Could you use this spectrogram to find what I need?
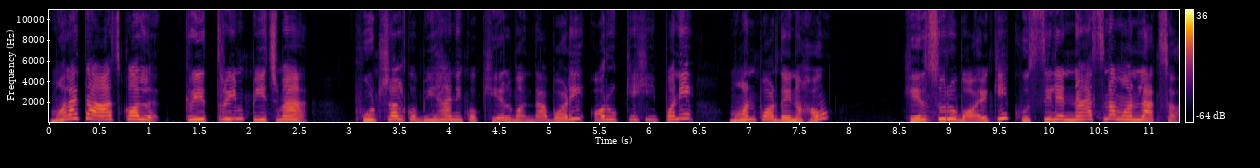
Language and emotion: Nepali, happy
